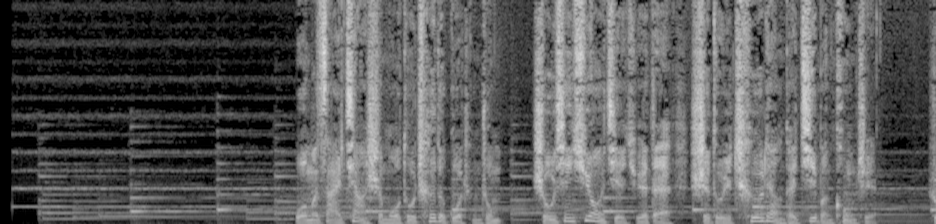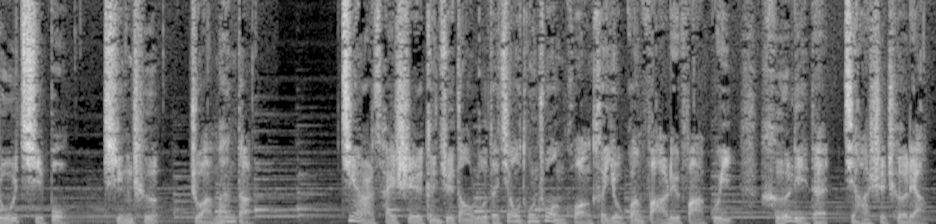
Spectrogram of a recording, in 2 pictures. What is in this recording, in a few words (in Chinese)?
男 课件 摩托车驾驶教学, 国语男声配音 大气浑厚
